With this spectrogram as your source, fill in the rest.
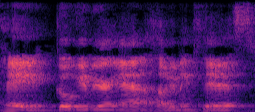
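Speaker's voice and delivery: normal talking voice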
